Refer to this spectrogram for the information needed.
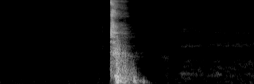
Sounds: Sneeze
